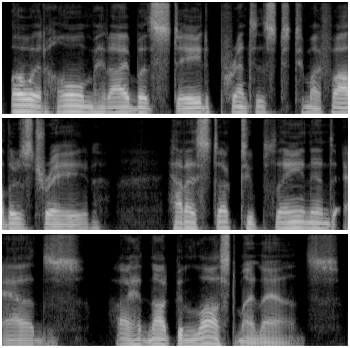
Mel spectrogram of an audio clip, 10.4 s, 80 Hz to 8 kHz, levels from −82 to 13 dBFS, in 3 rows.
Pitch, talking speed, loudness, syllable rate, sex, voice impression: 100 Hz, 150 wpm, -18 LUFS, 3.6 syllables/s, male, masculine, very adult-like, cool, sincere, slightly calm, slightly wild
